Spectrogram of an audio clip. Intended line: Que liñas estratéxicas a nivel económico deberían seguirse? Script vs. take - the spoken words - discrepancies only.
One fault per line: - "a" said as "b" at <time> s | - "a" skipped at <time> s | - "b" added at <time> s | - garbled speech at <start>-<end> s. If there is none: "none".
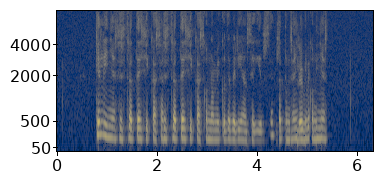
- "nivel" said as "estratéxicas" at 2.2 s
- garbled speech at 4.4-5.4 s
